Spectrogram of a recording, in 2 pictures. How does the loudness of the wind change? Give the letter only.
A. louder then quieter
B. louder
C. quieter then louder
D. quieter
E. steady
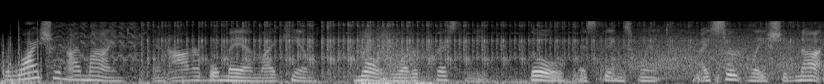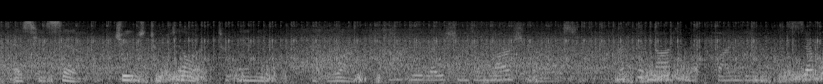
B.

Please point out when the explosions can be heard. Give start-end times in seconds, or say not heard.
3.5-4.5.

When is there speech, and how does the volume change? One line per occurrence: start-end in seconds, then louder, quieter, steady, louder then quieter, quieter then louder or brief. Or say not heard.
0.0-16.4 quieter.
